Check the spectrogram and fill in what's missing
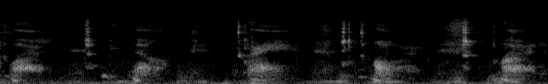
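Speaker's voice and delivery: counting reps under breath; whispered counting. Real, not acted. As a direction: count each rep in a whisper. Counting reps while lifting.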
